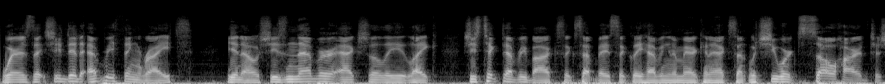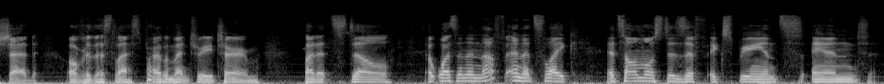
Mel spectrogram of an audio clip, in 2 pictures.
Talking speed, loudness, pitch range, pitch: 165 wpm, -20 LUFS, 100-120 Hz, 110 Hz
